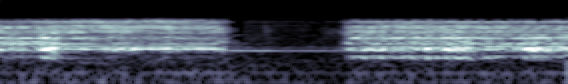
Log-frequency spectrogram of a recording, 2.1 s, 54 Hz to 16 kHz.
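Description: An end mill grinds on an EMG-12 sharpener, a steady close whine that briefly dies away mid-clip and then resumes at the same level.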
